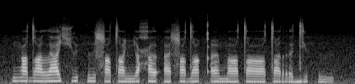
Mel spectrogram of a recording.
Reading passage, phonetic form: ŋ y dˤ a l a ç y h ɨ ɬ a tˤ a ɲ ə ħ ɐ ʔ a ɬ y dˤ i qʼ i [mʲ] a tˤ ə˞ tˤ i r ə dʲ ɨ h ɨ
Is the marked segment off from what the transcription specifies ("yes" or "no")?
yes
